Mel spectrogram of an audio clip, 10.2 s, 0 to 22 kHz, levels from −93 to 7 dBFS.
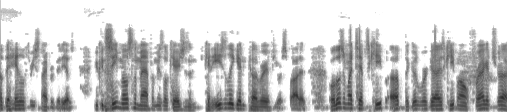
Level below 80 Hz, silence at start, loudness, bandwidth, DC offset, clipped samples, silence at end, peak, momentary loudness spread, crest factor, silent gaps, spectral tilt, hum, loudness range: -56 dBFS; 0 s; -20 LUFS; 14.5 kHz; under 0.1%; under 0.1%; 0 s; -2 dBFS; 9 LU; 18 dB; none; -6 dB/octave; none; 2 LU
